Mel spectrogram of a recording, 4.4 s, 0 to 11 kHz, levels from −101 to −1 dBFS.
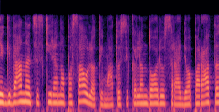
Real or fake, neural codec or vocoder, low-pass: real; none; 7.2 kHz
